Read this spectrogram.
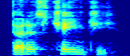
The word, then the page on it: doras-teinntidh: Scottish Gaelic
